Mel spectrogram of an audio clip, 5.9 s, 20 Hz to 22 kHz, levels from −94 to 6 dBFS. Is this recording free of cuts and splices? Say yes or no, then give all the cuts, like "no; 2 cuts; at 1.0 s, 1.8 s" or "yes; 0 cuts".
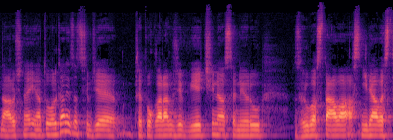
yes; 0 cuts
